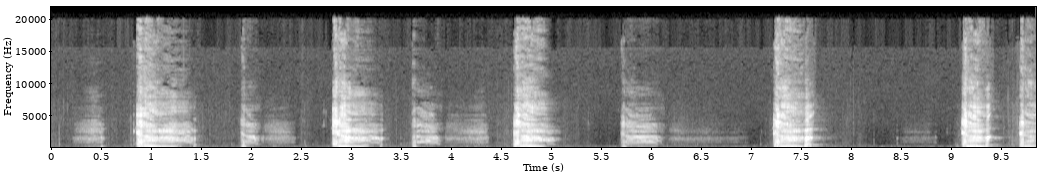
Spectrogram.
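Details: Dog in the morning, finding it hard to rest: six harsh, honking cough bursts with brief gaps and a faint wheezy hum between; a dry barking cough in a dog.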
